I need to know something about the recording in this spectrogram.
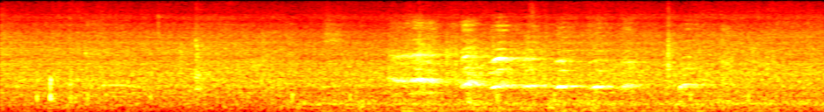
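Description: Indistinct voices of actors talking on stage, heard faintly from about four seconds in for around three seconds over steady room hiss, with a few light knocks or steps early on.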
